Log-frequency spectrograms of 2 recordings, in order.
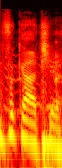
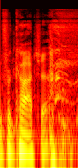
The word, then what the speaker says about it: focaccia: You don't pronounce the I in focaccia. focaccia, whatever.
